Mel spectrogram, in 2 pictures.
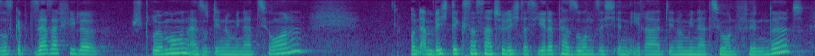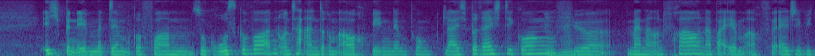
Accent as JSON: {"language": "German", "town": "Hanover", "region": "Lower Saxony", "country": "Germany", "tie": "born or raised there", "said": "In Hannover."}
